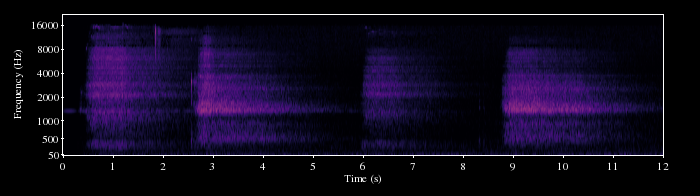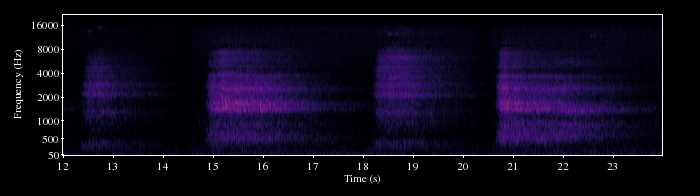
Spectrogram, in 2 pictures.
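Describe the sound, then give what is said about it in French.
Slow, deep belly breaths, a series of long, airy inhales and exhales alternating at an unhurried, even pace, soft and alone with no talk. “prenons le temps de quelques respirations amples avec le ventre”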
